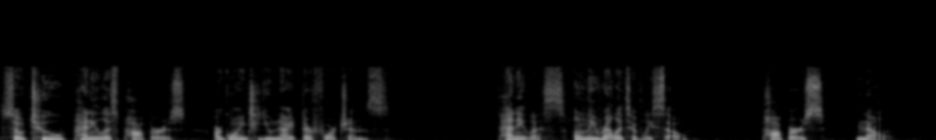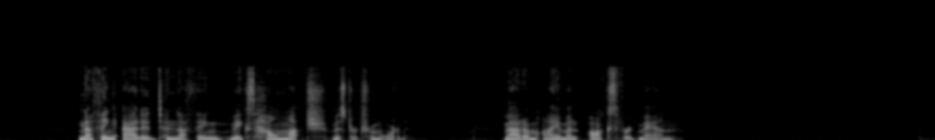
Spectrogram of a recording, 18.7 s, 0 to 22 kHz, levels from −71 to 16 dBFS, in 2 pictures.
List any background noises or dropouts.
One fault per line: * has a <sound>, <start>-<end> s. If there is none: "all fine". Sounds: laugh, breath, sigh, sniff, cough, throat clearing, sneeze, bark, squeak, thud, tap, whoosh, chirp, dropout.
all fine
